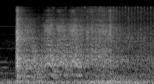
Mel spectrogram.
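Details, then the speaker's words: Honda Brio after engine overhaul, previously ran so badly it was shut off within seconds: starter catches at once, smooth even idle with no knocking or rattle; healthy start after repair. "oke nah Ini teman-teman suara mesinnya ya Jadi kalau kemarin sebelumnya suaranya parah k jadi kita pun gak sempat hidupkan lama-lama"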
